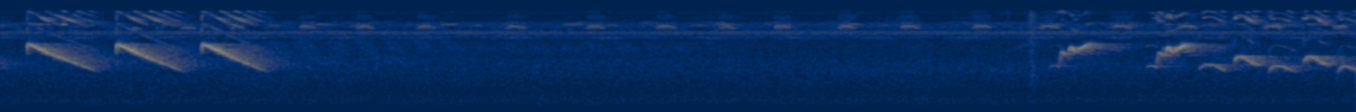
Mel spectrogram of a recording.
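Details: A northern cardinal gives three loud, clear whistles that slide steeply downward about once a second, then softer rising slurred notes, over a steady high hum of insects.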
